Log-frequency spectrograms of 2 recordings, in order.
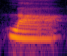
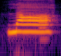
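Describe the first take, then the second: First: The pitch stays low and level. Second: The pitch stays high and level. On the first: "Low-pitched stays at the same pitch" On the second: "tones one"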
